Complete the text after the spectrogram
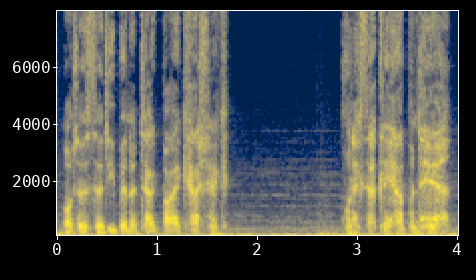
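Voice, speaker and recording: A man whispers in a put-on character voice at a very fast pace. Loud background noise can be heard. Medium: video game. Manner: terse, grave.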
